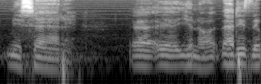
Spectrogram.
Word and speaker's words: Micere: and I realized that if you pronounce her name in my mother tongue you'll get it right misery you know that is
